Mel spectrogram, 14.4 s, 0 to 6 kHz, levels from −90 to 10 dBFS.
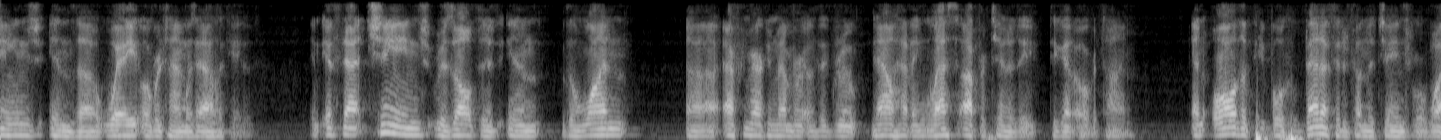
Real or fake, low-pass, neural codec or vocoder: fake; 5.4 kHz; codec, 24 kHz, 6 kbps, HILCodec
